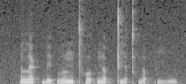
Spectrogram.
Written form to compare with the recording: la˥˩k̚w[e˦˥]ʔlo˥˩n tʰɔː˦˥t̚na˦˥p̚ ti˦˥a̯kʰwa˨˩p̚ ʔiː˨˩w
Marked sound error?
yes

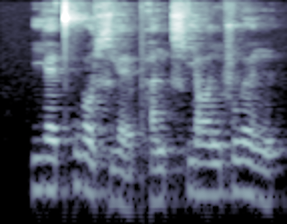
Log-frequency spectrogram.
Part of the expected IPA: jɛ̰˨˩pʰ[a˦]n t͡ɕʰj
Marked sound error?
no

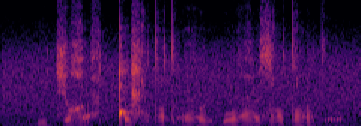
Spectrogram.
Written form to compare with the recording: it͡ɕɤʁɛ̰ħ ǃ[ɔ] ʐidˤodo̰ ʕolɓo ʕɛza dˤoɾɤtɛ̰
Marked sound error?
yes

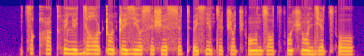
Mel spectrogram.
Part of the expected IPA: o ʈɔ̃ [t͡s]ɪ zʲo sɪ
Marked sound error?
yes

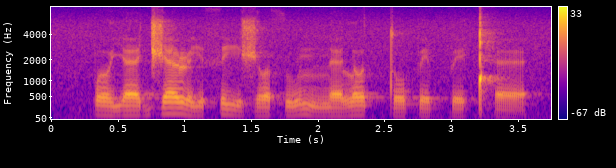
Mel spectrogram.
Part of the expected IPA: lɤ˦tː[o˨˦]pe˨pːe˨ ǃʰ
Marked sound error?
no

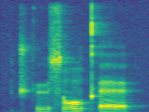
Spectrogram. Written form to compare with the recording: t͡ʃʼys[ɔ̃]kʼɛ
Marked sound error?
no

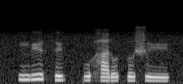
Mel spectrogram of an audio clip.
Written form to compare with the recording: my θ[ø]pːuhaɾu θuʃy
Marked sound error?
yes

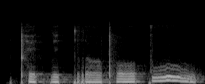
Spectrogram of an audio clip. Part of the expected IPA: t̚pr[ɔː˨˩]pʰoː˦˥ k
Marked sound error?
yes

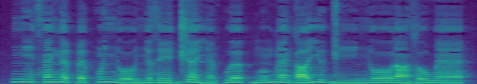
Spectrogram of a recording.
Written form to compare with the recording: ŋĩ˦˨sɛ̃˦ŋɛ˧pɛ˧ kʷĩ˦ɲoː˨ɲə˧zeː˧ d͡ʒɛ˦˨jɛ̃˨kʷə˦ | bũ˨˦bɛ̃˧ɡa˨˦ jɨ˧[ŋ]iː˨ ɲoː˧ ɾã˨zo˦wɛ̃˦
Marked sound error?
yes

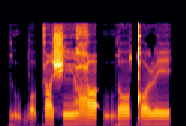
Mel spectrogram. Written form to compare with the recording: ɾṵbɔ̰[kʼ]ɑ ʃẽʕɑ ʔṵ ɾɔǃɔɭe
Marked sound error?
yes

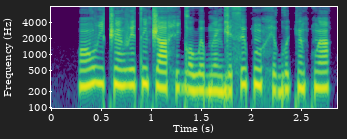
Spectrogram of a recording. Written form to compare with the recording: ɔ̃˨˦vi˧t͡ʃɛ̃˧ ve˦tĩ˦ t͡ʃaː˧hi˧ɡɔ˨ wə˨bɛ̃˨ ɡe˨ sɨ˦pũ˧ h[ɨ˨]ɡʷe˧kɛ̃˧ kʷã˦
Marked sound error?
yes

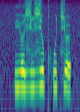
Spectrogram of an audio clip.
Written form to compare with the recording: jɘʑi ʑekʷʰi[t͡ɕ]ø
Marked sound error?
no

